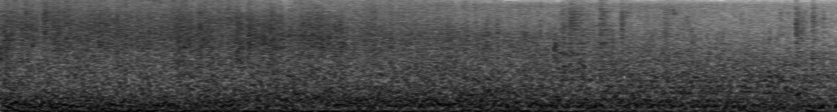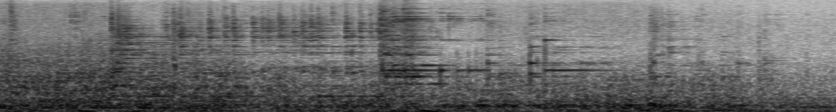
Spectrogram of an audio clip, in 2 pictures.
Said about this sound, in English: You're only supposed to blow the bloody doors off.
